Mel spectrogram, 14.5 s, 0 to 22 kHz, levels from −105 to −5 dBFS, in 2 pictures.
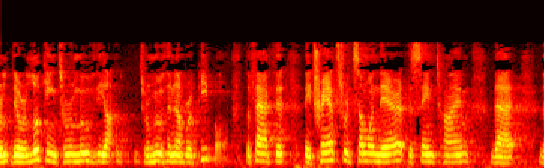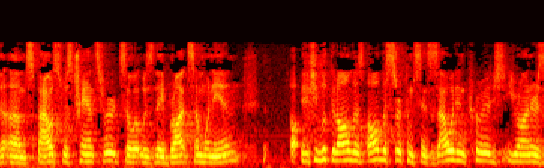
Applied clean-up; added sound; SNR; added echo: none; none; none; none.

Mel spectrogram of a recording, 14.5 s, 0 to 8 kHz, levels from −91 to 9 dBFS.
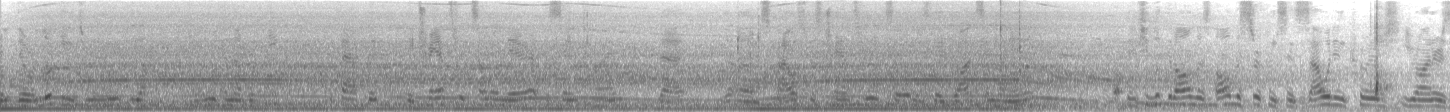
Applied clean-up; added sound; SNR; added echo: none; Domestic sounds, home sounds; -3 dB; none.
